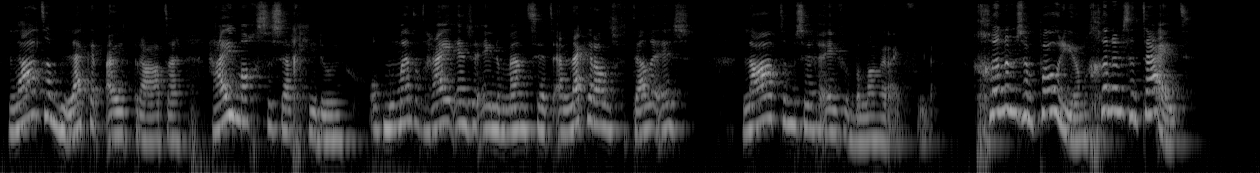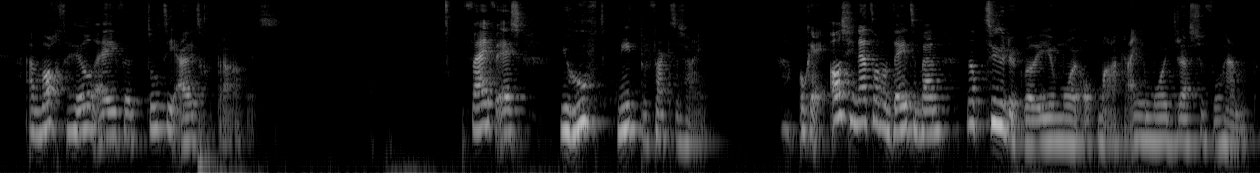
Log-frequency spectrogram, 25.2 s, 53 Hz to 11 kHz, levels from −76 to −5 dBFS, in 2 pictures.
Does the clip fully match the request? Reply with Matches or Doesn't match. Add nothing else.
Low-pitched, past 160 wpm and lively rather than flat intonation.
Doesn't match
